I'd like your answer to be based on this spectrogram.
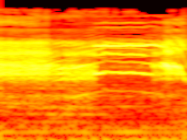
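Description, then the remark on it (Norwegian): A voice imitates the shrill, wavering scream of trees being scorched, a brief strained wail of about a second and a half that rises again at the end, fairly loud. “Idet noen tre stemmer blir svidd.”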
